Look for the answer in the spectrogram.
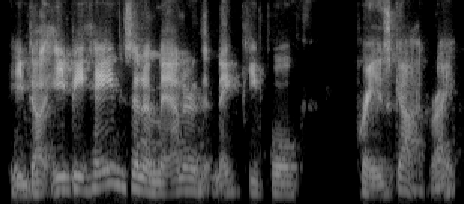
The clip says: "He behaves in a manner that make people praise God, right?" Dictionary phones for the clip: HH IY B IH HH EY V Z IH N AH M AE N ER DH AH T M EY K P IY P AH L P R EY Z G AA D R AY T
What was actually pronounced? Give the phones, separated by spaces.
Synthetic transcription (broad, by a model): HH IY B IH HH EY V Z IH N AH M AE N ER DH AH T M EY K P IY P L P R EY Z G AA D R AY T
